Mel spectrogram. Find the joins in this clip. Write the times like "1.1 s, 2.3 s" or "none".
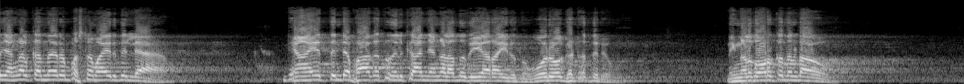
none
